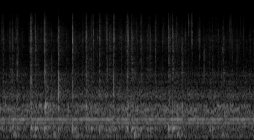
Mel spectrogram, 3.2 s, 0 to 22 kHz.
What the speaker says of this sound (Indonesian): Di sini saya menggunakan tipe mixer Taiwan ukuran 15 liter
